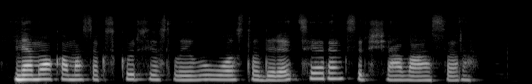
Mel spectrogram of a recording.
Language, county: Lithuanian, Šiauliai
